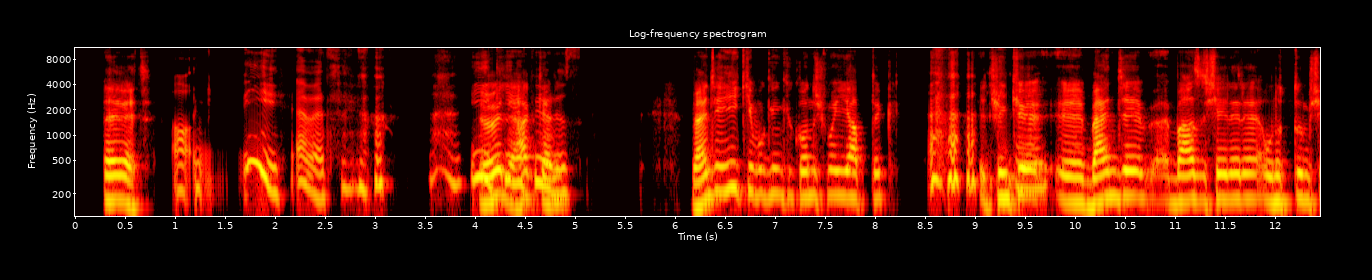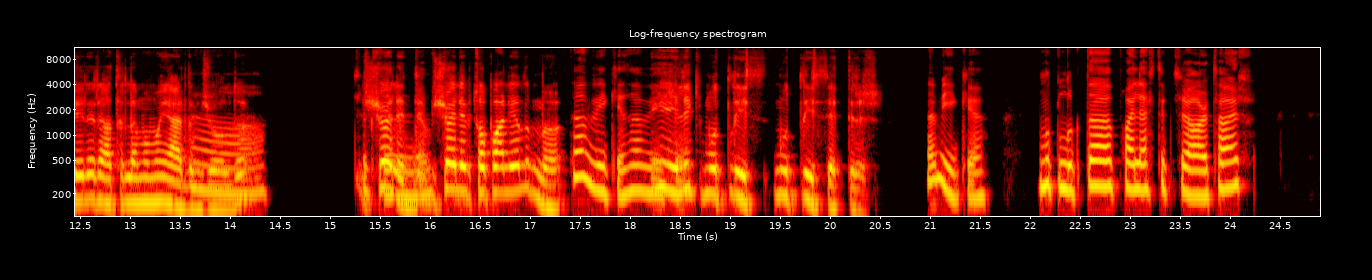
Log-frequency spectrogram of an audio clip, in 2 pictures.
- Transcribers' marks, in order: chuckle; chuckle; other background noise
- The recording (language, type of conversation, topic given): Turkish, unstructured, Küçük iyilikler neden büyük fark yaratır?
